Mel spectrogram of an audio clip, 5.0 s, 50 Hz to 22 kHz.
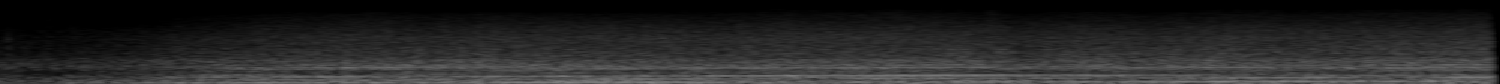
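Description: A Mazda MX-5 engine revs hard after a downshift, a loud steady rising drone that holds strongly from start to finish, heard from the cabin with no talk over it.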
